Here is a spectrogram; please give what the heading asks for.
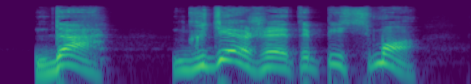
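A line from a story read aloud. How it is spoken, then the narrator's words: Shouting. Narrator (Russian): закричал Д'Артаньян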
